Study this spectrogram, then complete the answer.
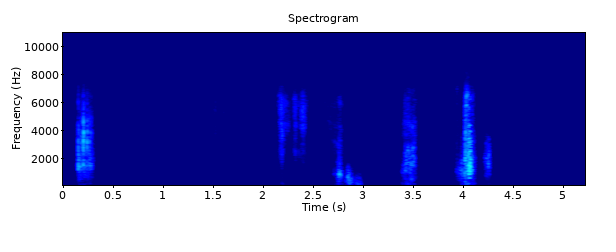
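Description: A sheet of paper rustles as it is turned over.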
